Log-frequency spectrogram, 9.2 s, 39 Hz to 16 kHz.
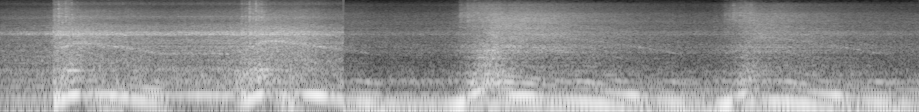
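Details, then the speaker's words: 1995 Nissan Pathfinder XE six-cylinder after replacing the timing belt, water pump, thermostat, belts, plugs, coolant and oil: the engine revs up and drops back cleanly to an even idle with no knocks; the earlier squealing is gone and it runs much smoother. "oh yeah it sounds it's sounding really nice it sounds so much smoother than before it was making all kinds of squealing noises before yeah everything seems to be going fine"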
